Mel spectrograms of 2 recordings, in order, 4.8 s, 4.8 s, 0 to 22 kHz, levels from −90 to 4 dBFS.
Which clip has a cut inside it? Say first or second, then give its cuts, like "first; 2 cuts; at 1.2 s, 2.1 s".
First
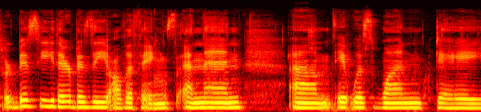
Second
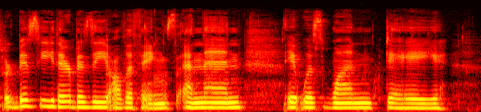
second; 1 cut; at 2.8 s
